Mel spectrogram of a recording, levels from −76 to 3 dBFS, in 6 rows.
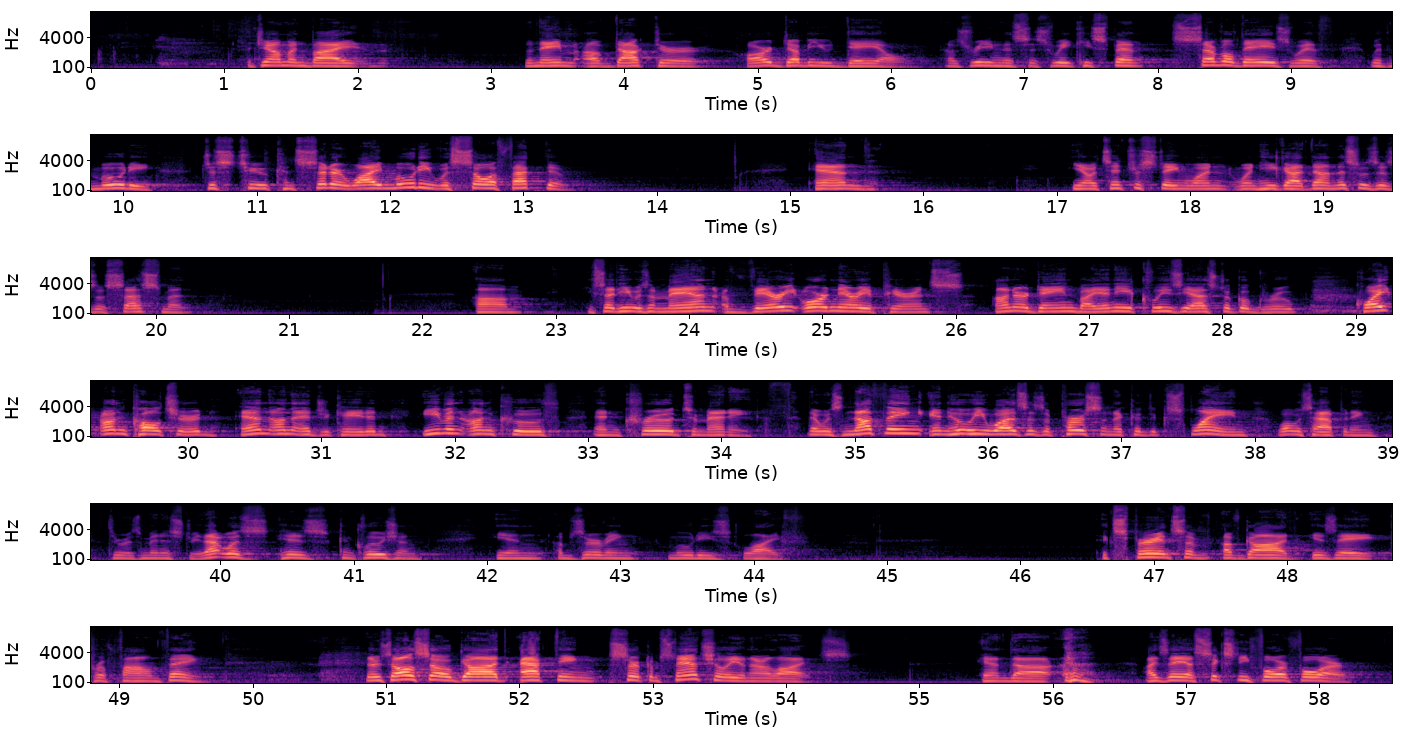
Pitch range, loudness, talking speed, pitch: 160-205 Hz, -21 LUFS, 120 wpm, 185 Hz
